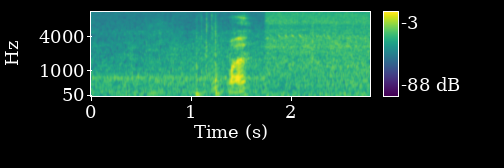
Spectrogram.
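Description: A man speaks quietly.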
